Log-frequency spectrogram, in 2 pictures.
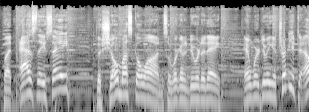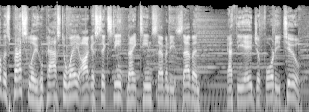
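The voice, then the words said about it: Sick, congested-sounding voice. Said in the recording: “you can tell by my voice, I caught a really bad summer cold this past week.”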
